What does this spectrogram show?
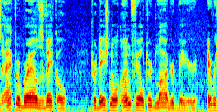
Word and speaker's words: Zwickl: Now, I ain't never heard of a Zwickl. It's spelled Z-W-I-C-K-L, pronounced Zwickl.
